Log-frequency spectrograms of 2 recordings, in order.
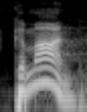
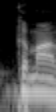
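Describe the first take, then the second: First: It sounds impatient, like urging someone faster. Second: It sounds casual, like a simple invitation. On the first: Hurry up. "hurry up" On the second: Let's leave now. "let's leave now"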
